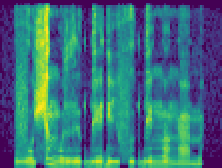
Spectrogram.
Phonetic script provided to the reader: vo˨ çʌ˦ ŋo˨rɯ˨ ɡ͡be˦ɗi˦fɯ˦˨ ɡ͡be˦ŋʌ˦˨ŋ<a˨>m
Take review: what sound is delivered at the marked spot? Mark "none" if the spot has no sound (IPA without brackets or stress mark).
a˨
